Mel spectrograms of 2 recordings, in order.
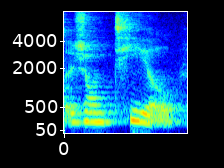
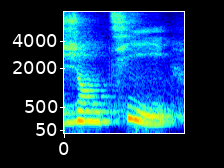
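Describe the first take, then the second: First: The ending is said with an L sound. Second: The ending is said with an ee sound. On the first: The speaker calls it wrong. "not gentille" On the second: The speaker calls it right. "It's gentil"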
